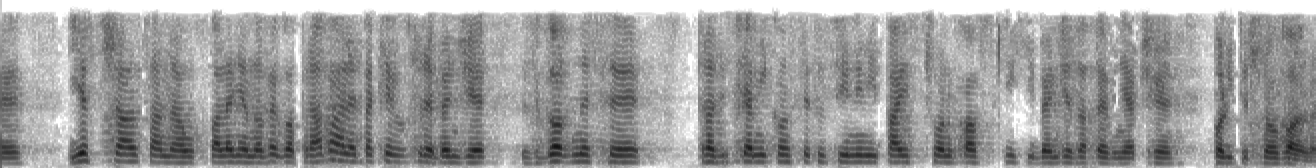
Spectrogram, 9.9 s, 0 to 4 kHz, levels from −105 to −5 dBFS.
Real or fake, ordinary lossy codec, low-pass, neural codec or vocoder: fake; AAC, 16 kbps; 3.6 kHz; codec, 44.1 kHz, 7.8 kbps, DAC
